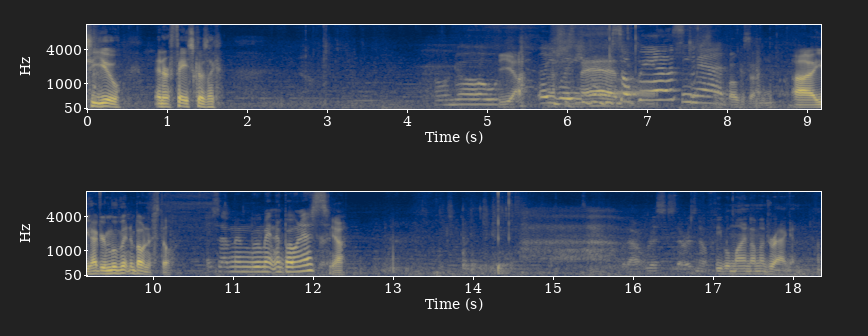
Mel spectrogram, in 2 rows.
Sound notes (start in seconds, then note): 14.5 sighs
